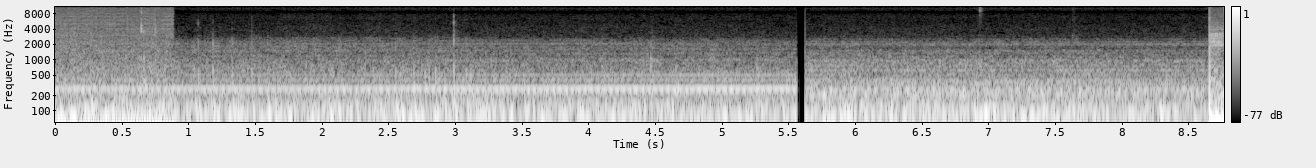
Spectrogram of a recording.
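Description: Faint steady low hum of a parked electric car's cabin, with a steady low tone that cuts off suddenly about five and a half seconds in.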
